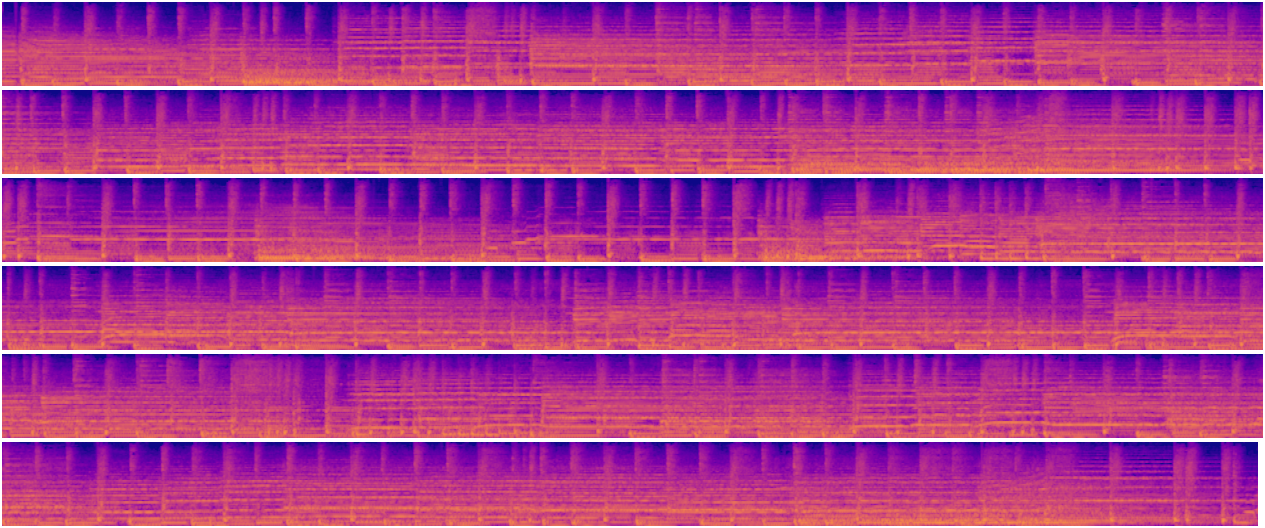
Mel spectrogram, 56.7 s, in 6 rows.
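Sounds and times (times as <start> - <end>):
psychedelic beat: 0.0 - 56.7.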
